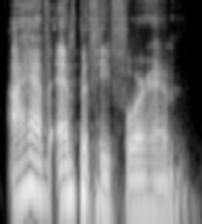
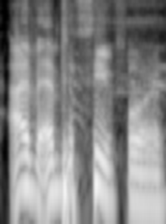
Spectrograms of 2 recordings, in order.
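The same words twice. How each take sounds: First: It is said in the speaker's plain accent. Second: It is said in a put-on French accent.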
